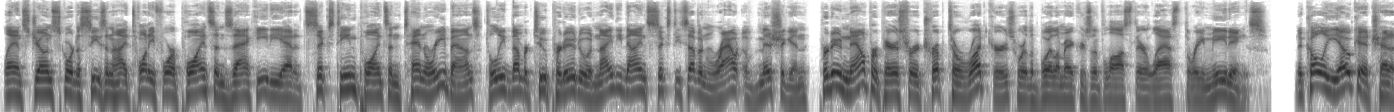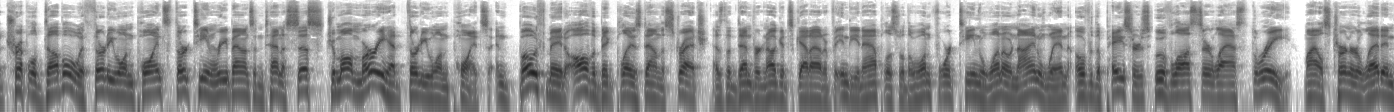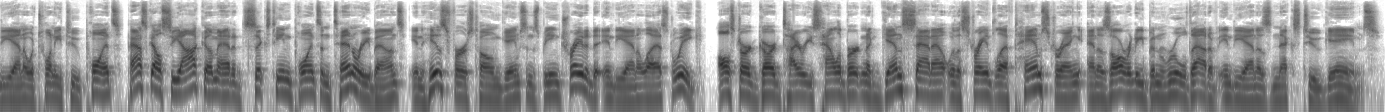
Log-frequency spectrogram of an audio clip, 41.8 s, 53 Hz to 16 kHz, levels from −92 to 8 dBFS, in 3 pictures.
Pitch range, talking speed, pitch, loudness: 105-135 Hz, 205 wpm, 120 Hz, -18 LUFS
